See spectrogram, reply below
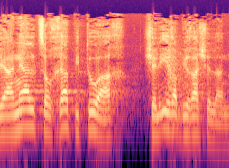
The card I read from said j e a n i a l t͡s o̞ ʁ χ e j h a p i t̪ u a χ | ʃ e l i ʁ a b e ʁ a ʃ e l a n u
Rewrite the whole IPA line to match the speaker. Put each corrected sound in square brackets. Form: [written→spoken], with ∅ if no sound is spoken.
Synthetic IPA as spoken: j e a n [i→e] a l t͡s o̞ ʁ χ e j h a p i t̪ u a χ | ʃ e l i ʁ a b [e→i] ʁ a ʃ e l a n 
